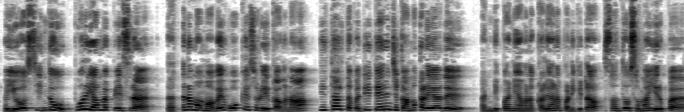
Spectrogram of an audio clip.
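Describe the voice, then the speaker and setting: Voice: mid-range voice, expressive, a little fast, lightly acted. A performer voicing a caring young man in a cartoon, a protective older brother who reassures and advises his sister. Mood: persuading. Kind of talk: cartoon voice acting.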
